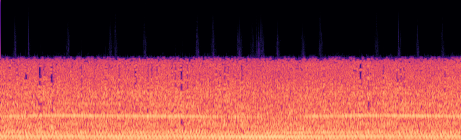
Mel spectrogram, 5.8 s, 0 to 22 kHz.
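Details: Wood-Mizer LT40HD sawmill engine with a newly installed replacement carburetor: fast, steady drone with a constant whine that never settles lower. The idle is stuck high, and the owner suspects the governor linkage was hooked up wrong.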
